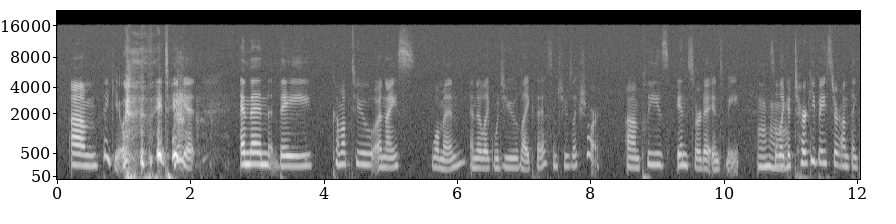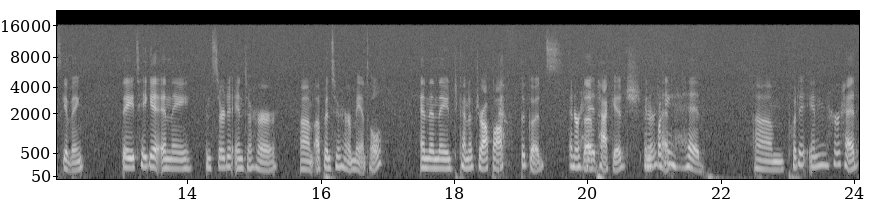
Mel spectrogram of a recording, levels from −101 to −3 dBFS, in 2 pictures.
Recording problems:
hiss; noticeable; throughout; 15 dB below the speech

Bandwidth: 16 kHz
